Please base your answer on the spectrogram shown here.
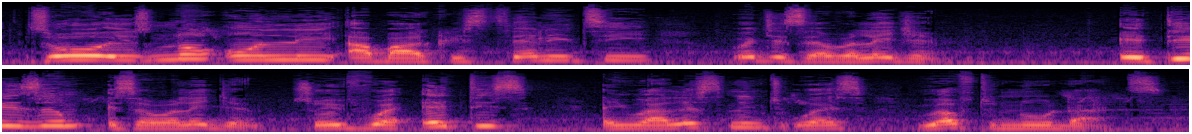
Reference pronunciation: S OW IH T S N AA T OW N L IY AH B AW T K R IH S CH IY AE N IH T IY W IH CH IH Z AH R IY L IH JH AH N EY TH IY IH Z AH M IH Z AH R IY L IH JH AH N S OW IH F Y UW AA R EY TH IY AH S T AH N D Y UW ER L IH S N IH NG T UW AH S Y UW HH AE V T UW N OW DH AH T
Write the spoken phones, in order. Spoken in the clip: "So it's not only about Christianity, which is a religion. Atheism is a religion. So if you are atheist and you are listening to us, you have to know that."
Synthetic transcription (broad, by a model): S OW IH T S N AA T OW N L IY AH B AW T K R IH S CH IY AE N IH T IY W IH CH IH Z AH R IY L IH JH AH N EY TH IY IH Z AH M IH S AH R IY L IH JH AH N S OW IH F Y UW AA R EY T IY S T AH N Y UW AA L IH S N IH NG T UW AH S Y UW HH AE F T UW N OW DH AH T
